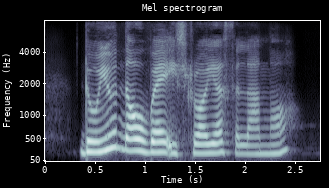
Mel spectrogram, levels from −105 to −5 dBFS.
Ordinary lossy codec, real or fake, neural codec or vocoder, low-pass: none; fake; codec, 16 kHz, 1 kbps, X-Codec, HuBERT features, trained on balanced general audio; none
